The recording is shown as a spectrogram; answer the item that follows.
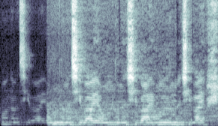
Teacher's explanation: So in the Vachika, the sound is produced externally, and in the Upamshu, without the sound, so only you can lips are movement. The movement of the lips are there, but it's not the external sound, but only internal, like murmuring.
